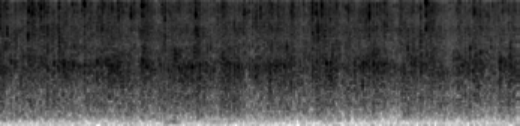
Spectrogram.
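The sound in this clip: An audience applauds school fellows who support students, producing a continuous, dense wash of clapping that holds at an even level from start to finish with no talk over it.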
